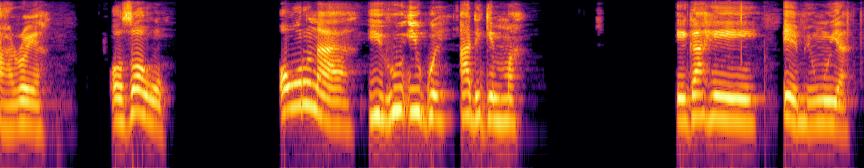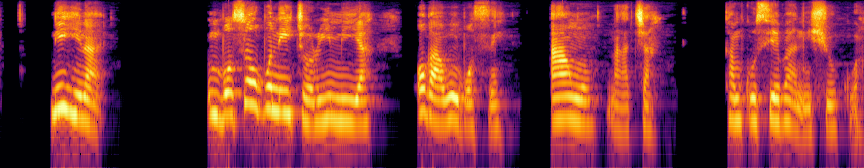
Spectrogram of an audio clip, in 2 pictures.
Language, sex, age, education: Igbo, female, 15-29, tertiary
